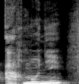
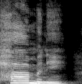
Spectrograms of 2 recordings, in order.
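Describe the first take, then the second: First: "harmonie" the French way, H silent; French pronunciation of "harmonie", no H. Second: "harmony" with an audible English H; English pronunciation of "harmony", H sounded; English breathed H. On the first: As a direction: start "harmonie" straight on the vowel. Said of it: "on ne prononce pas le H". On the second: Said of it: "mais en anglais, on dira". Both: Shown as a demonstration.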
